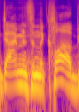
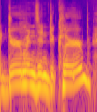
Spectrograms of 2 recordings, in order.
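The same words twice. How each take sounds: First: Said in the usual way. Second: "Dermans in der Club" in a mock Swedish chef accent, diamonds as Dermans; mock Swedish chef accent, a sloppy "der Club". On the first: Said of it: "instead of saying". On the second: Shown as a demonstration. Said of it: "instead of saying diamonds in the club".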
